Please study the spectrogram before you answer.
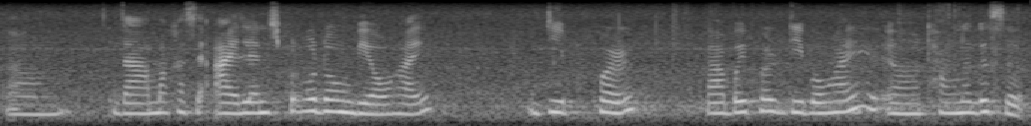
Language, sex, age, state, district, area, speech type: Bodo, female, 30-45, Assam, Kokrajhar, rural, spontaneous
